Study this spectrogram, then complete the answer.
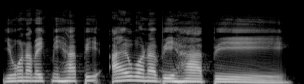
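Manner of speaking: hammed-up dreamy bride-to-be; swooning girl. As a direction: parody a girl melting at sweet promises. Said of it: "And then the girl is like".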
